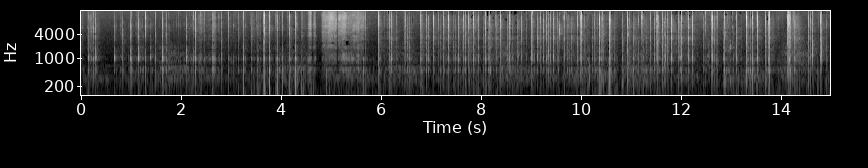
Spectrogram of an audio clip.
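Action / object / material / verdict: scrape / paper cup / paper / none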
